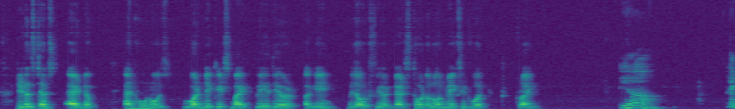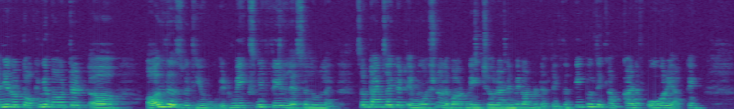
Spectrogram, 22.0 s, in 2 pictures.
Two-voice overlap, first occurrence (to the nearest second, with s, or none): none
